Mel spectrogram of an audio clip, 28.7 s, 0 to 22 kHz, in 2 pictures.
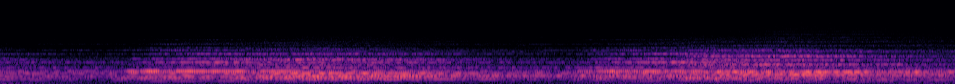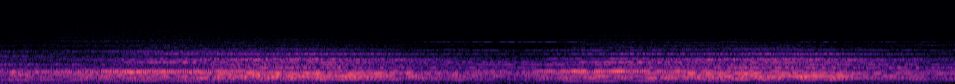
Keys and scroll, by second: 27.6 ctrl++.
